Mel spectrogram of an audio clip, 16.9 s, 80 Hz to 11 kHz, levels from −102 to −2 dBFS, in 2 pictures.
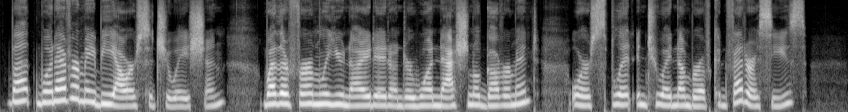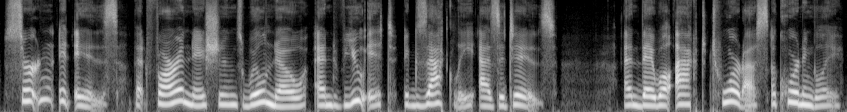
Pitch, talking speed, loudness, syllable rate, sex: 245 Hz, 150 wpm, -18 LUFS, 4.9 syllables/s, female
